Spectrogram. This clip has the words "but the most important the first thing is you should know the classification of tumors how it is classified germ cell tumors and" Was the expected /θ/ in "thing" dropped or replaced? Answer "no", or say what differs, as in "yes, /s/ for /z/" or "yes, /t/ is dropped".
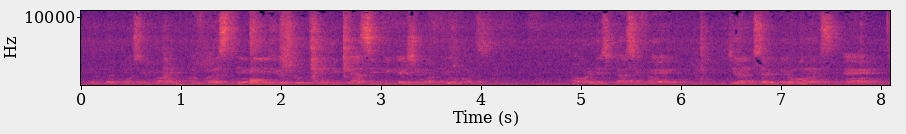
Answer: yes, /t/ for /θ/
